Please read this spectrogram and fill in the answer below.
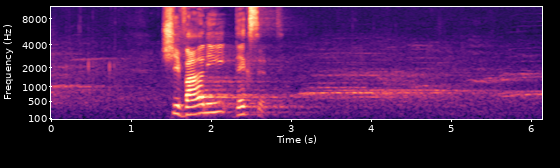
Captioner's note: audience cheers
